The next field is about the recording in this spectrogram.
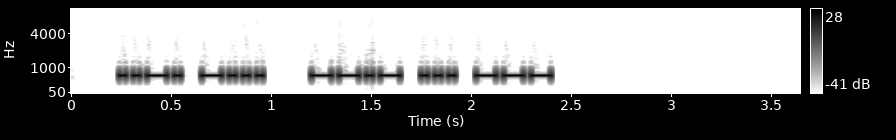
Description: Morse code, heard as a keyed tone, about 38 wpm, 700 Hz. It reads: FB QSO
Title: Speed-Racing Common QSO Phrases - 35wpm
